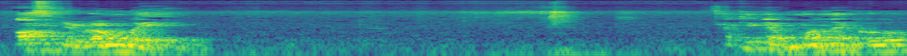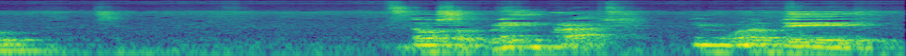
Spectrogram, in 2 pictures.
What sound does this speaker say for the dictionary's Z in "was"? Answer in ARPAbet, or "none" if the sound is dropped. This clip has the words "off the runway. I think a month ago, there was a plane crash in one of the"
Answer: S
